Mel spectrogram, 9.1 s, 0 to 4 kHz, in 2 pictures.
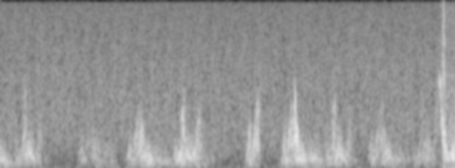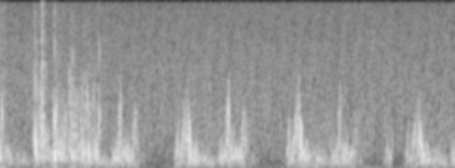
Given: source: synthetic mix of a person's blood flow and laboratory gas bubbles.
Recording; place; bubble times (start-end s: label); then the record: Doppler ultrasound of blood flow; precordium
4.36-4.62 s: bubbles
4.86-5.56 s: bubbles
From the record:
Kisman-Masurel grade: 213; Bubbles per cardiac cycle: several, 3 to 8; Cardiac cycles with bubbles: 1 to 10%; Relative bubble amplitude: loud (0.450 to 0.775); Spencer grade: 1 (occasional bubble signal discernible with the cardiac motion signal, with majority of cardiac periods free of bubbles); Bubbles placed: only in the low amplitude regions of the cardiac cycle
